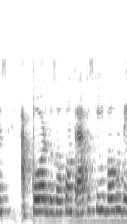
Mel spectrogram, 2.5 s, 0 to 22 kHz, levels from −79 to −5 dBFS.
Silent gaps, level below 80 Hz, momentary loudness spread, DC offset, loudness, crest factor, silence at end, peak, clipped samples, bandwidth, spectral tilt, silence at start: none; -62 dBFS; 9 LU; under 0.1%; -34 LUFS; 16 dB; 0 s; -18 dBFS; under 0.1%; 7.8 kHz; -5.5 dB/octave; 0 s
